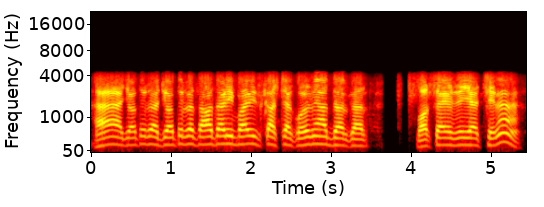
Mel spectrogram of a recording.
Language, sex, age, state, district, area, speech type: Bengali, male, 60+, West Bengal, Hooghly, rural, conversation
